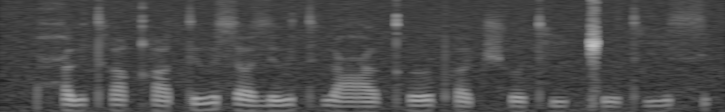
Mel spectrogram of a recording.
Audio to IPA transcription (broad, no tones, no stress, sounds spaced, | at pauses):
ħ ɨ tʰ ɐ qʰ ɐ t ɨ s ɐ z ɨ tʰ ɨ ʕ ɐ kʰ ɵ pʰ ɐ t͡ʃʰ ɵ tʰ i ǁ ɨ tʰ i s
